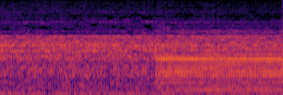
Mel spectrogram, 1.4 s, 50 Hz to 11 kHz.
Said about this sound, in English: But often, the only thing you'll hear on this band is a Russian station known as UVB-76. It's been broadcasting around the clock since 1973, and about all anyone has ever heard from this station is this buzzing sound.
